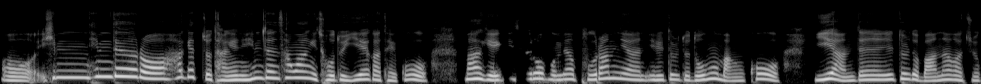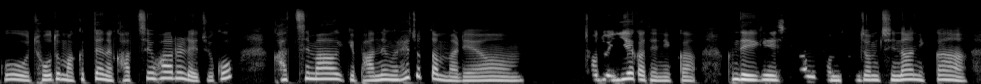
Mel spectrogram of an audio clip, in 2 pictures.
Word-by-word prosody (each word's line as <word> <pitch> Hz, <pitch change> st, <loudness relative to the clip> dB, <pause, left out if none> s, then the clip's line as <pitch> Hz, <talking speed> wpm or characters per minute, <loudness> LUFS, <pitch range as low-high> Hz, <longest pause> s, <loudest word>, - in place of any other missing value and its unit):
어 180 Hz, -6 st, +1 dB
힘 320 Hz, 0 st, 0 dB
힘들어하겠죠. 330 Hz, -6 st, +3 dB
당연히 205 Hz, +1 st, +2 dB
힘든 290 Hz, +3 st, +1 dB
상황이 305 Hz, -4 st, 0 dB
저도 205 Hz, 0 st, 0 dB
이해가 215 Hz, +3 st, +1 dB
되고 190 Hz, +1 st, -2 dB, 0.3 s
막 250 Hz, 0 st, +4 dB
얘기 200 Hz, +3 st, 0 dB
들어보면 240 Hz, -3 st, 0 dB
불합리한 235 Hz, -3 st, 0 dB
일들도 210 Hz, 0 st, -1 dB
너무 215 Hz, +7 st, +1 dB
많고 180 Hz, +3 st, -1 dB, 0.3 s
이해 230 Hz, +6 st, +4 dB
안 185 Hz, -6 st, 0 dB
되는 215 Hz, +2 st, +1 dB
일들도 230 Hz, +1 st, +1 dB
많아가지고 195 Hz, +3 st, -1 dB
저도 215 Hz, +7 st, 0 dB
막 195 Hz, -6 st, 0 dB
그때는 240 Hz, -4 st, 0 dB
같이 200 Hz, +9 st, -5 dB
화를 285 Hz, +1 st, +1 dB
내주고 190 Hz, -, -2 dB, 0.4 s
같이 220 Hz, +5 st, -4 dB
막 255 Hz, 0 st, +3 dB
이렇게 210 Hz, -3 st, -4 dB
반응을 210 Hz, +3 st, +1 dB
해줬단 300 Hz, -, -1 dB
말이에요 180 Hz, 0 st, -2 dB, 0.6 s
저도 220 Hz, -2 st, -7 dB
이해가 225 Hz, +2 st, +3 dB
되니까. 180 Hz, -2 st, -4 dB, 0.3 s
근데 235 Hz, -3 st, +5 dB
이게 210 Hz, +1 st, +3 dB
시간이 355 Hz, -, -5 dB
점점점 200 Hz, +1 st, -2 dB
지나니까 210 Hz, -2 st, 0 dB
215 Hz, 320 characters per minute, -18 LUFS, 195-255 Hz, 0.6 s, 근데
